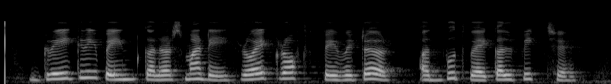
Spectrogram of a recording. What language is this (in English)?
Gujarati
